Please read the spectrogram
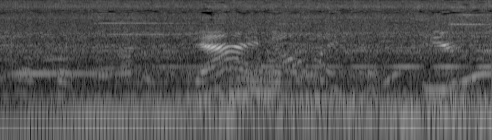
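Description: Voices over a steady deep rumble, with a rising-and-falling voice about a second in.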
